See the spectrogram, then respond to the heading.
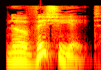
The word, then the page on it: noviciate: British English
